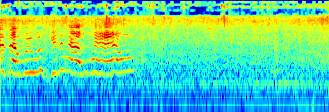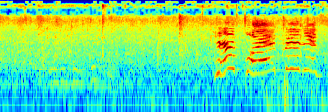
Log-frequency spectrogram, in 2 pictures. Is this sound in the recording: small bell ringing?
no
